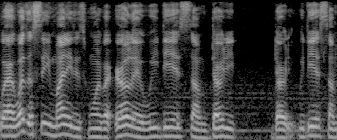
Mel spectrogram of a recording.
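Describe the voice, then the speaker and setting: Music runs in the background as a man speaks at medium pitch with fairly even intonation. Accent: American. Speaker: game streamer. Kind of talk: casual live stream chat. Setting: live stream. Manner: rambling, halting.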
